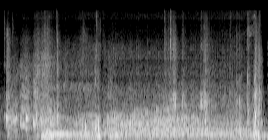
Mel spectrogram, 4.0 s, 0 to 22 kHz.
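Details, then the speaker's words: Cheap used Volkswagen Eos diesel running with an uneven clattering rattle and loose knocks from a noisy dual mass flywheel. A new clutch and flywheel are needed. "there we've got a noisy flywheel so straight away we're into 800 lb for new clutch and flywheel"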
